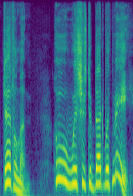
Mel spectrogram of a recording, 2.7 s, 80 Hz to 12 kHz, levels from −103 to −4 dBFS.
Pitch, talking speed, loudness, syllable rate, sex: 205 Hz, 160 wpm, -15 LUFS, 4.8 syllables/s, male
